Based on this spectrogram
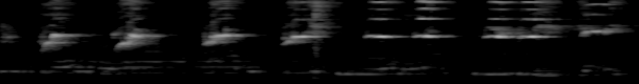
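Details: Caged female greater green leafbird singing clear whistles: several slurred notes, then level, steady whistled tones repeated about every half second, with quiet lower warbling beneath.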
